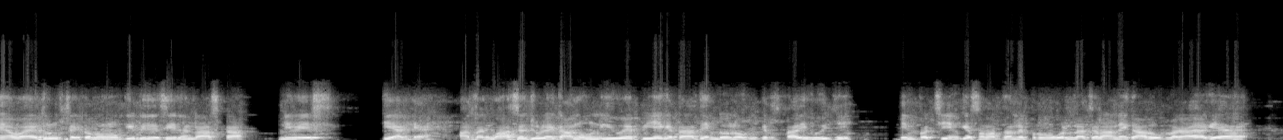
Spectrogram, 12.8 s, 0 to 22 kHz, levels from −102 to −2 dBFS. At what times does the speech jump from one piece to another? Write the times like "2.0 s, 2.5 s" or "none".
4.4 s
